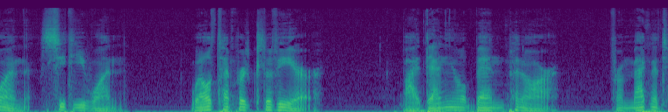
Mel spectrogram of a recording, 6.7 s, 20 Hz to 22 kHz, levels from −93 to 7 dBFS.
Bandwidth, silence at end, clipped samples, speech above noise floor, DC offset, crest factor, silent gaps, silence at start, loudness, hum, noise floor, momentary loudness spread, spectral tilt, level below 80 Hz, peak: 16 kHz; 0 s; under 0.1%; 28 dB; 0.8%; 18 dB; none; 0 s; -28 LUFS; none; -53 dBFS; 11 LU; -6.5 dB/octave; -34 dBFS; -8 dBFS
